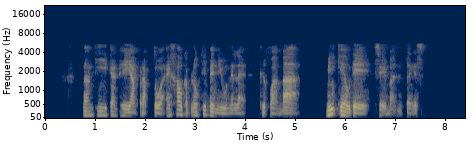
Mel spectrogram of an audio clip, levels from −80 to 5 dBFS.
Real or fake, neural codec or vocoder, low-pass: real; none; 5.4 kHz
